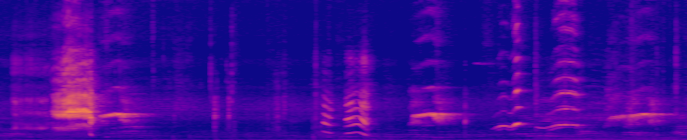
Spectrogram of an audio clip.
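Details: A pet parrot kept in a home gives short harsh squawks and rising and falling whistled notes in scattered bursts, with quiet pauses between them and a faint room hum underneath.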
